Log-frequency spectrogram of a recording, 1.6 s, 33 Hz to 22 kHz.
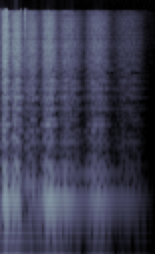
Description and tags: sound of my yamaha CS40M analogue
